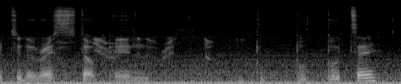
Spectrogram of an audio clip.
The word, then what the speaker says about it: Butte: How about we go here to the rest stop in Butte? How do I pronounce it? I don't want to pronounce it as a part of a human body.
